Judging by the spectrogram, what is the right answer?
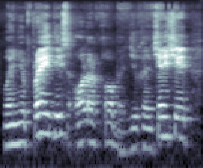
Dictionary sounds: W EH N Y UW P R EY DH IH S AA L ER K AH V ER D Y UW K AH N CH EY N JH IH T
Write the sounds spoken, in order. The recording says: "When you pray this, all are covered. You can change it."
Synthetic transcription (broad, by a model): W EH N Y UW P R EY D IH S AA L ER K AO B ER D Y UW K AH N CH EY N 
